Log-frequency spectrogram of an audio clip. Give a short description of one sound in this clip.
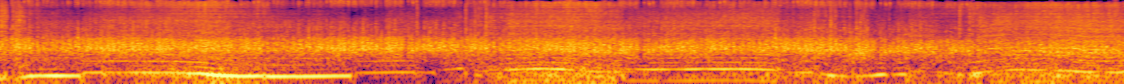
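Tyres crunch and spray over loose gravel.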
